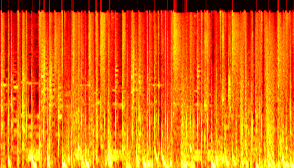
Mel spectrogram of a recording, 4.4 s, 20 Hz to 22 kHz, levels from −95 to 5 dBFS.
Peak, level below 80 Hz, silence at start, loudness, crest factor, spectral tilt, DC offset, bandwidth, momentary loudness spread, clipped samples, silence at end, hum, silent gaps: 0 dBFS; -22 dBFS; 0 s; -10 LUFS; 10 dB; -4.5 dB/octave; under 0.1%; 17.5 kHz; 3 LU; 0.2%; 0 s; none; none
